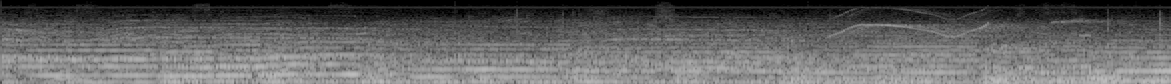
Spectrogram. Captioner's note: crowd cheering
